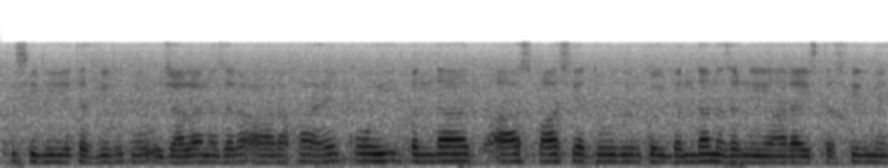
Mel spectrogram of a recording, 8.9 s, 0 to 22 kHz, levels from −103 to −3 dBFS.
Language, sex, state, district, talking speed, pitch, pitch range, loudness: Hindi, male, Punjab, Kapurthala, 155 wpm, 160 Hz, 150-165 Hz, -15 LUFS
